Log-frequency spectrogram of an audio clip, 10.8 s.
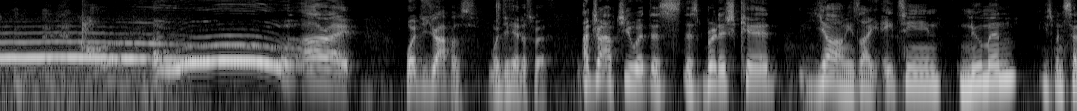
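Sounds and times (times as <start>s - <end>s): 
wolf howl sound effect: 0.0s - 3.1s
speech: 3.4s - 10.7s.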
